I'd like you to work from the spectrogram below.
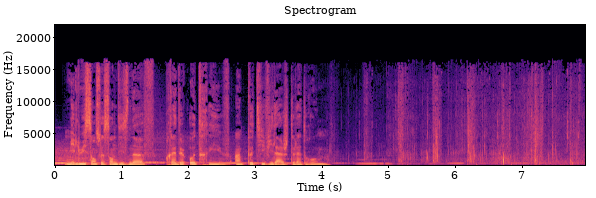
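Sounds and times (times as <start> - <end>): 
speech: 0.2 - 4.2
footsteps of a postman walking his mail round: 4.0 - 7.9.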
